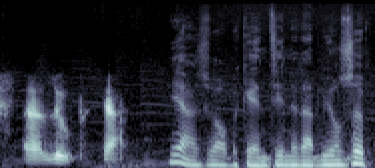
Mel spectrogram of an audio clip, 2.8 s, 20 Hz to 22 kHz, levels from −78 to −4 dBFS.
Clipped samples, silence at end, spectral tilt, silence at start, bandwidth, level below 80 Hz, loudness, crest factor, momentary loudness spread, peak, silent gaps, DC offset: under 0.1%; 0.05 s; -6 dB/octave; 0 s; over 20 kHz; -46 dBFS; -22 LUFS; 22 dB; 7 LU; 0 dBFS; none; under 0.1%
